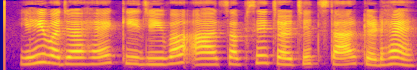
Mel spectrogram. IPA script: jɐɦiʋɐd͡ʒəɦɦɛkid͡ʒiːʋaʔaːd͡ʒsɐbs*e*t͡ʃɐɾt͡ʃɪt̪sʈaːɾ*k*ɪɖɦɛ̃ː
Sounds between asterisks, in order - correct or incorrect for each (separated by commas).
correct, correct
